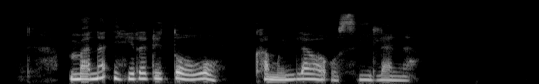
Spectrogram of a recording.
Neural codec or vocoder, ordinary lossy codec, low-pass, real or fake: none; Opus, 64 kbps; 10.8 kHz; real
